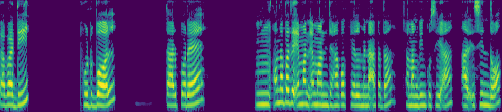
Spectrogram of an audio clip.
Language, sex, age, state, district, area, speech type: Santali, female, 18-30, West Bengal, Bankura, rural, spontaneous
